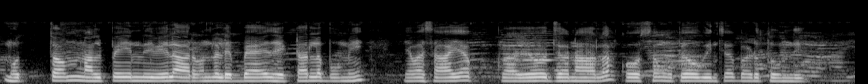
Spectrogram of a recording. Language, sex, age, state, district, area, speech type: Telugu, male, 18-30, Andhra Pradesh, Visakhapatnam, urban, read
